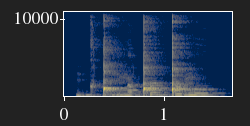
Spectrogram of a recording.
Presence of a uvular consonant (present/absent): absent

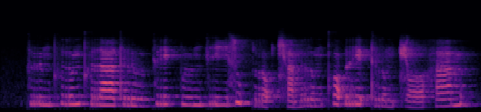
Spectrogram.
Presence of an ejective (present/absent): absent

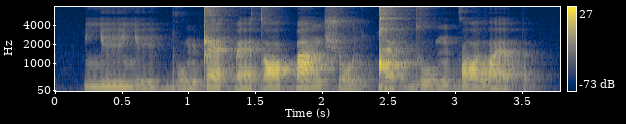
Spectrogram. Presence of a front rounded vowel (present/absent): absent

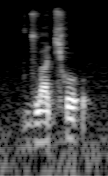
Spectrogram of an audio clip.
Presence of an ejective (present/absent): absent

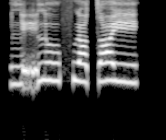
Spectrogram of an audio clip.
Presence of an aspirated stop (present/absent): absent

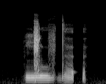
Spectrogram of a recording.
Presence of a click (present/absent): present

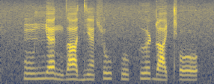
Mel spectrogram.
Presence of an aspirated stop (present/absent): present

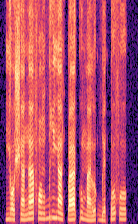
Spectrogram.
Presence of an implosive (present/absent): absent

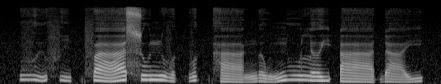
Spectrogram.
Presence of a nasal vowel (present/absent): absent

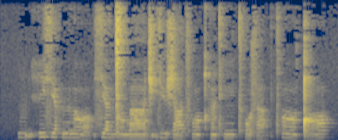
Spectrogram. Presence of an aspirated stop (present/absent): present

